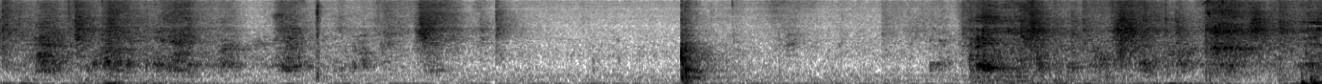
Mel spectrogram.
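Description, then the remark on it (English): A female dog pants in quick, breathy bursts, broken by a few sharp, excited barks and yips, with a louder outburst near the end. “The dog's going crazy, man.”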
